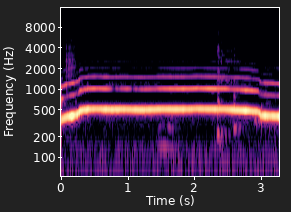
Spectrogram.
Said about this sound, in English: One night, as the party slumbers within their dwelling, a piercing howl startles them awake from a deep sleep.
